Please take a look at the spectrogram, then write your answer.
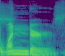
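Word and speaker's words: Oneders: is that the Wonders the Wonders it's spelled like like one the own eaters that was the joke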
